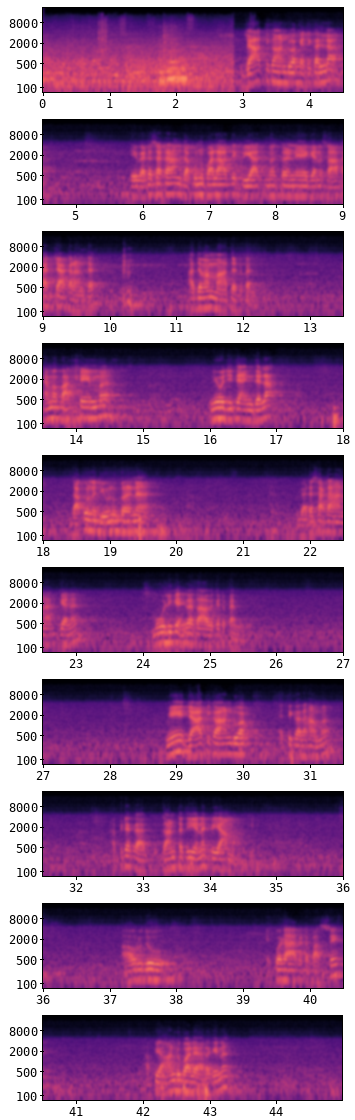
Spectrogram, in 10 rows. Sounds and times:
Narration, monologue: 2.9s - 5.0s, 5.7s - 10.5s, 11.1s - 38.6s, 39.2s - 43.7s
Male speech, man speaking: 3.0s - 4.7s, 5.8s - 9.9s, 11.2s - 12.3s, 13.5s - 14.8s, 16.0s - 17.1s, 18.4s - 19.8s, 21.8s - 23.2s, 24.1s - 25.6s, 28.8s - 31.4s, 32.5s - 34.6s, 37.2s - 38.1s, 39.4s - 40.7s, 42.0s - 43.5s.

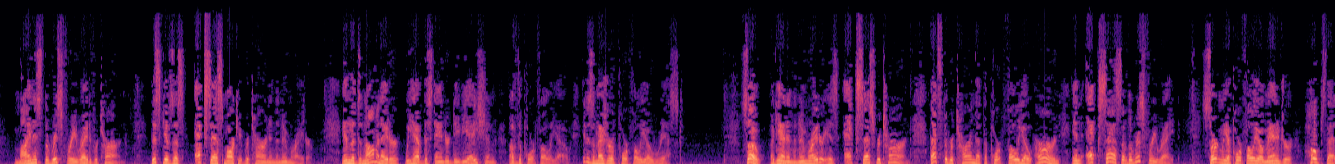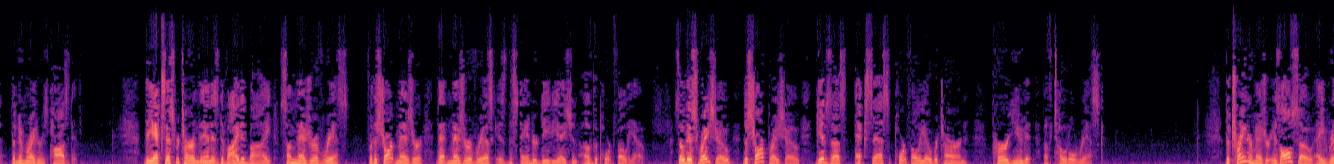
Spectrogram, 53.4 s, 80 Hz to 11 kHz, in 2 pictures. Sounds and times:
Speech: 0.3s - 13.7s, 14.8s - 28.3s, 29.6s - 48.8s, 51.2s - 53.3s.

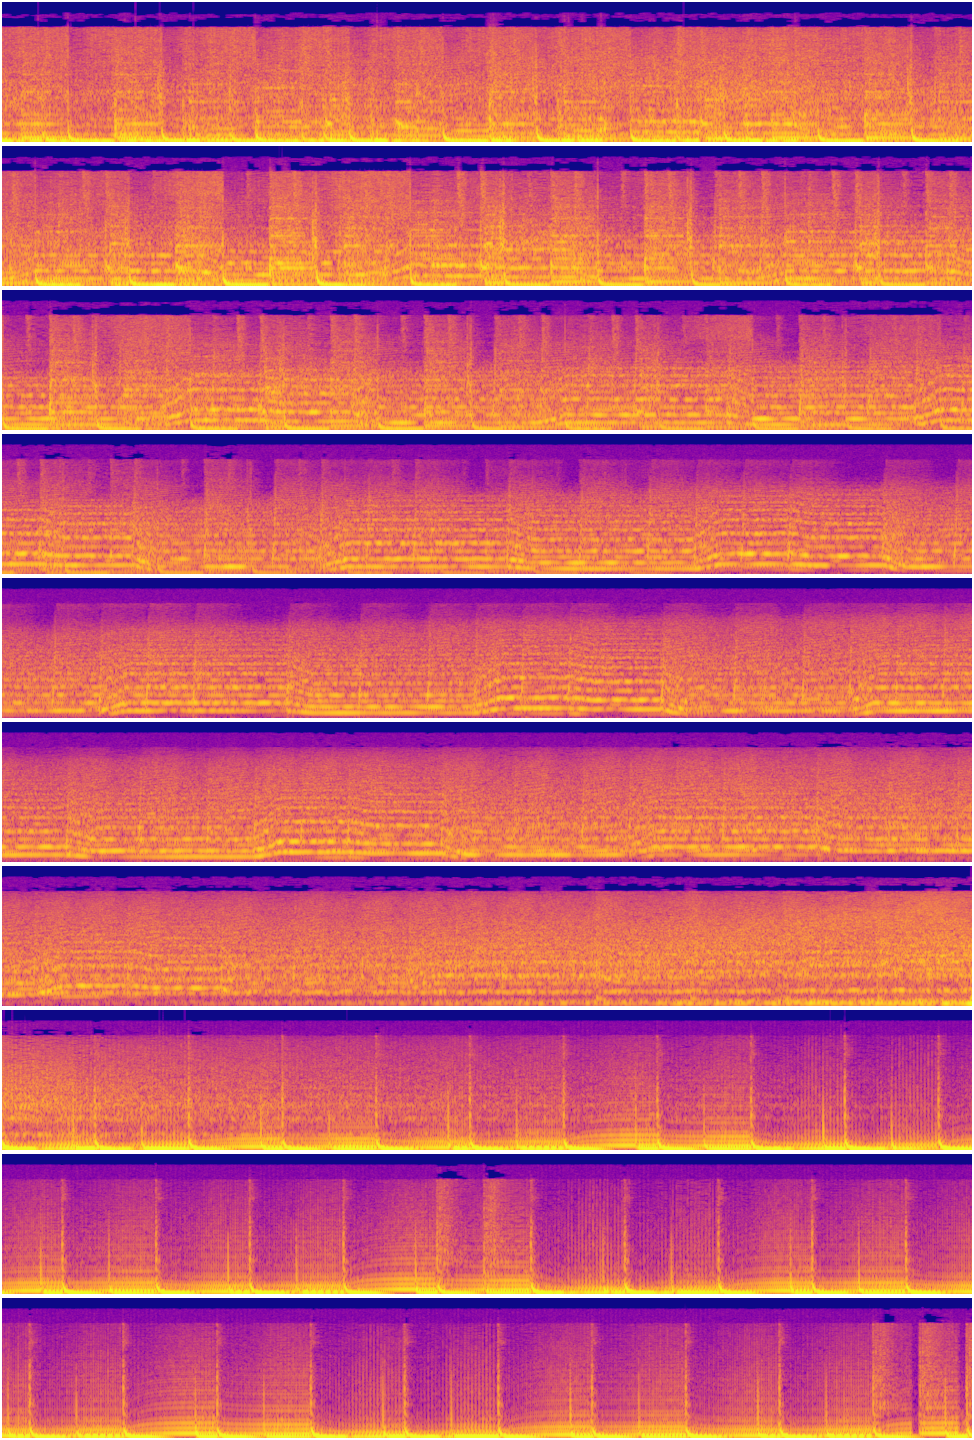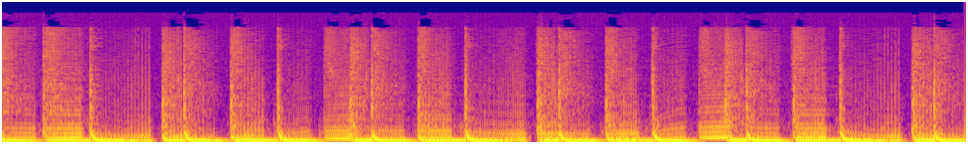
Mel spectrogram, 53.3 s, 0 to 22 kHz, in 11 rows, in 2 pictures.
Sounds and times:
House music: 0.0s - 53.3s
Trance music: 0.0s - 53.3s.

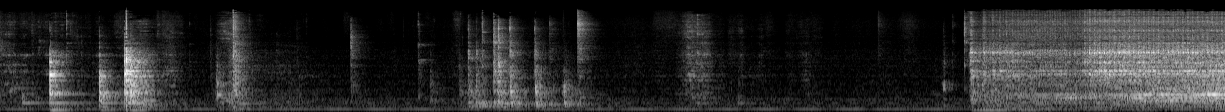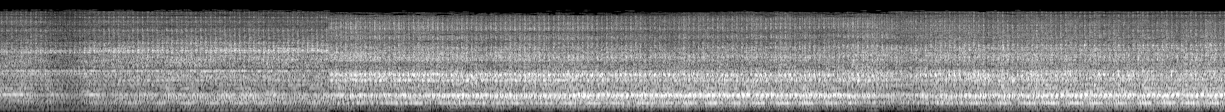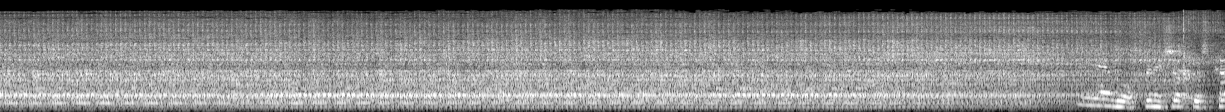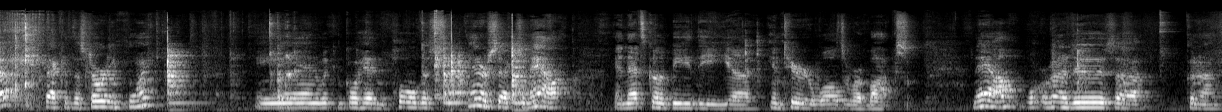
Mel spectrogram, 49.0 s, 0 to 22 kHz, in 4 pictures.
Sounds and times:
Sawing: 9.7s - 37.4s
Wood: 27.0s - 37.2s.

